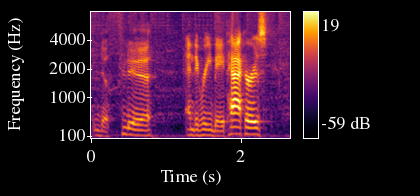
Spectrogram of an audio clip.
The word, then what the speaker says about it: LaFleur: That's how I say his name, Matt LaFleur, and the Green Bay Packers.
